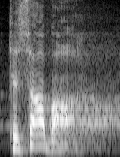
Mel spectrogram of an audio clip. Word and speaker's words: Tsebaoth: And then the last one is Jehovah Tsebaoth, and it's spelled T-S-E-B-A-O-T-H, and it means the Lord of hosts.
